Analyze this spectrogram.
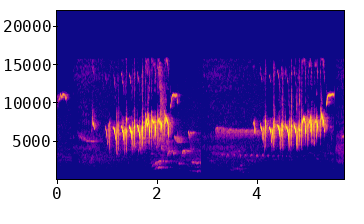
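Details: Two rapid series of very high, thin, repeated notes from a calling Blackburnian warbler. Between them come scattered lower chirps and a long high steady tone.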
